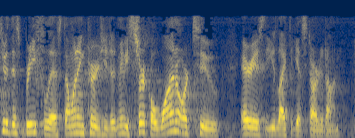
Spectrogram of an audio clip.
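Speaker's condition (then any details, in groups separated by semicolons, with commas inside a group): No condition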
